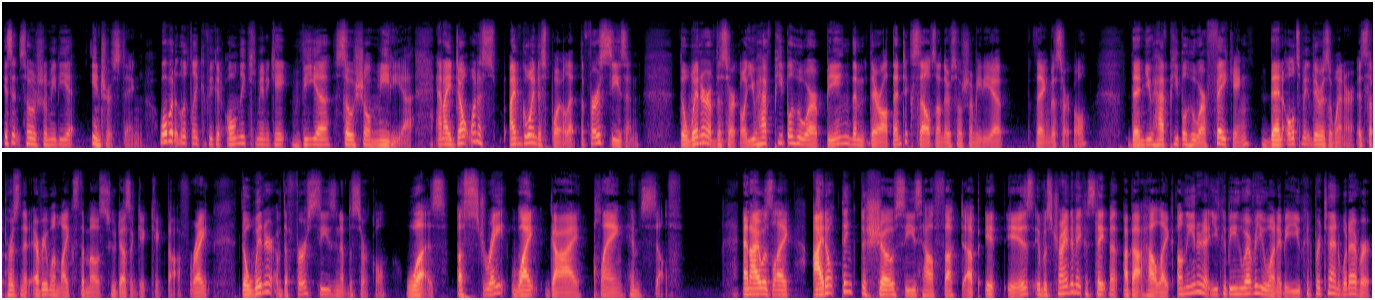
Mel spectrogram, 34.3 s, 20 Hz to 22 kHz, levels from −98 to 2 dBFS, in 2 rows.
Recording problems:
garbled, watery; slightly

